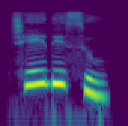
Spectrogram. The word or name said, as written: ಛೇದಿಸು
